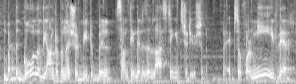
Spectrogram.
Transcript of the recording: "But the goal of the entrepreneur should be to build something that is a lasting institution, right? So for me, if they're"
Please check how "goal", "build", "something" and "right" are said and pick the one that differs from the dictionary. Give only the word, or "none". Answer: something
